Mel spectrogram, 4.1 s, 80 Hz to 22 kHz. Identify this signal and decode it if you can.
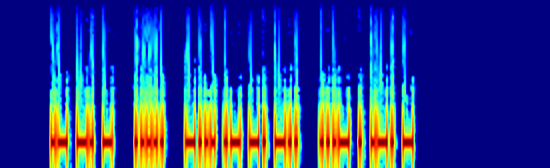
Morse code, heard as a keyed tone, about 50 wpm, 700 Hz. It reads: ANT 5 BAND VERT
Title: Common QSO Phrases 50wpm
